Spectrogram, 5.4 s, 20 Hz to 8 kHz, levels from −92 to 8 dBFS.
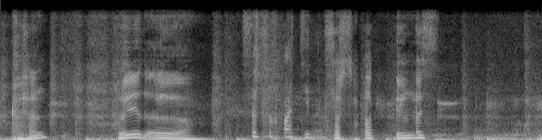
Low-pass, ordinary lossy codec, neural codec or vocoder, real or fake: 7.2 kHz; none; autoencoder, 48 kHz, 32 numbers a frame, DAC-VAE, trained on Japanese speech; fake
